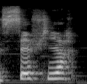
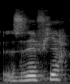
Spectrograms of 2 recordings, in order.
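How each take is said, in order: First: Zephyr avec un S sourd au lieu du Z; Z mal prononcé. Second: Zephyr avec un Z bien sonore; Z corrigé. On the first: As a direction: dire Zephyr comme « séfir », accent espagnol. (Zephyr prononcé « séfir », à l'espagnole) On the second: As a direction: reprendre Zephyr plus bas, en voisant le Z. (Zephyr corrigé, Z français vibrant) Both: Real, not acted. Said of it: "j'ai du mal avec la Z".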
